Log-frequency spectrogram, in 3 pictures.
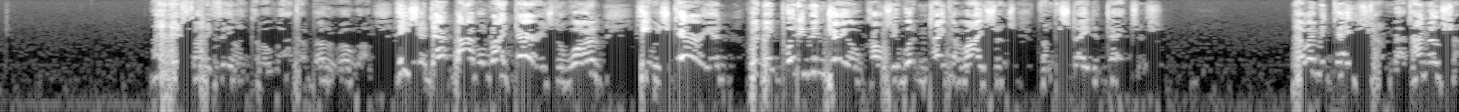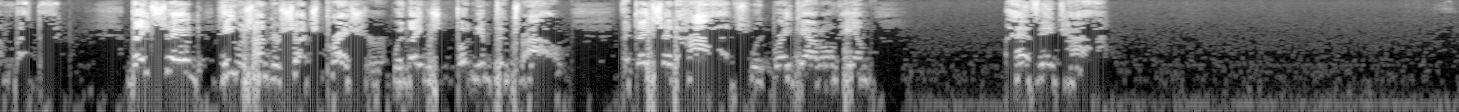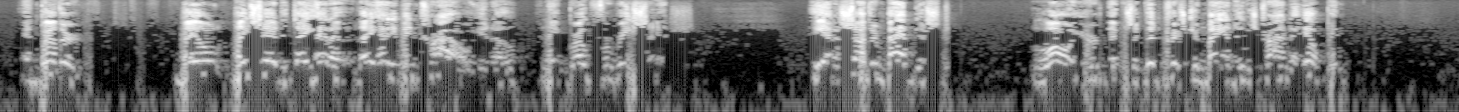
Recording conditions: large echoing room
